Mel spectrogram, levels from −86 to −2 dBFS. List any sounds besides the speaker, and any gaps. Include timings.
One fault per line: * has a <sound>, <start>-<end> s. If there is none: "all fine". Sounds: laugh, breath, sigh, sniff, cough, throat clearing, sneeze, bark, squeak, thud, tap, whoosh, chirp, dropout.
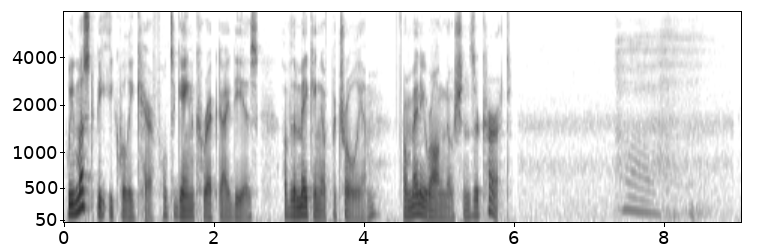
* has a dropout, 4.5-4.5 s
* has a sigh, 7.3-8.8 s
